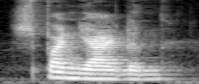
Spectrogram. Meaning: plural of Spanjaard
- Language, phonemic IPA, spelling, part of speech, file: Dutch, /ˈspɑɲardə(n)/, Spanjaarden, noun, Nl-Spanjaarden.ogg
